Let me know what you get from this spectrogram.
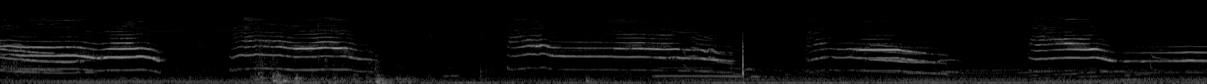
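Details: Kittens calling indoors with repeated high, drawn-out meows, several overlapping, each a second or more and gently falling, spaced every couple of seconds over a low steady hum.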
